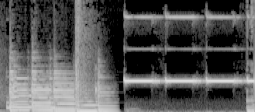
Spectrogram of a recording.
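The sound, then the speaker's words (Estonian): A shrill, high-pitched smoke alarm beeps loudly in three quick pulses with tiny gaps, following a short run of descending electronic tones, in an advertisement for the Baltic fire-safety e-shop suitsuandur.ee. “Õnnetus ei hüüa tulles, küll aga annab see endast märku piiksudes.”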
